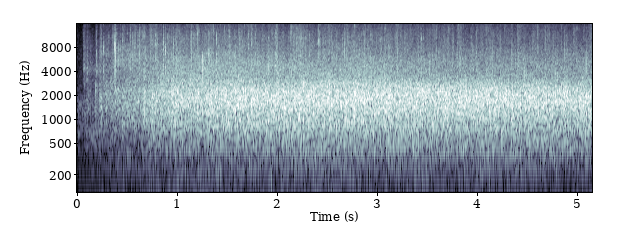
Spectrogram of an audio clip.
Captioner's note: audience applauding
